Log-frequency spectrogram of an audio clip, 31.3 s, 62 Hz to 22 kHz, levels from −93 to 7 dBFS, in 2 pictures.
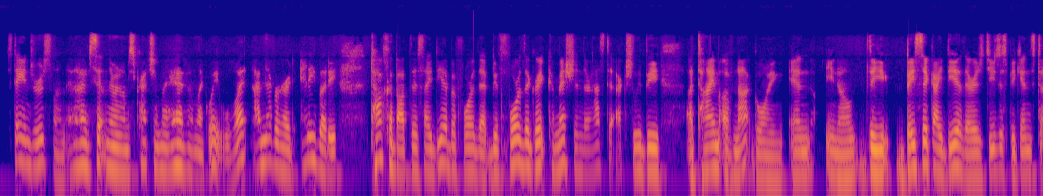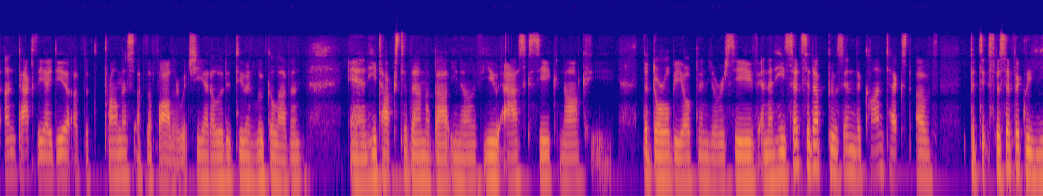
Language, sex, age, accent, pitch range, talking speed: English, male, 30-49, American, 105-130 Hz, 190 wpm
